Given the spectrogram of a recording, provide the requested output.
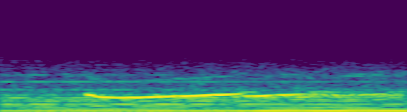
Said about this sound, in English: The ocean is peaceful, and the only noise that can be heard distinctly is the whale's song. His harmonies grow louder and louder.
